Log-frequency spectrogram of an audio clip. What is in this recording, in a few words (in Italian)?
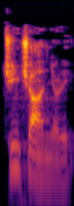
"cinciagnoli", crespinese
